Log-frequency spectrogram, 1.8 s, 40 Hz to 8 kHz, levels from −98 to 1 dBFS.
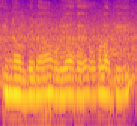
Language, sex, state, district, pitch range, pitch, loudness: Chakma, male, Tripura, Dhalai, 150-155 Hz, 150 Hz, -13 LUFS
